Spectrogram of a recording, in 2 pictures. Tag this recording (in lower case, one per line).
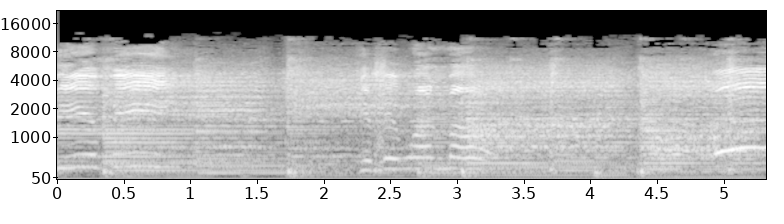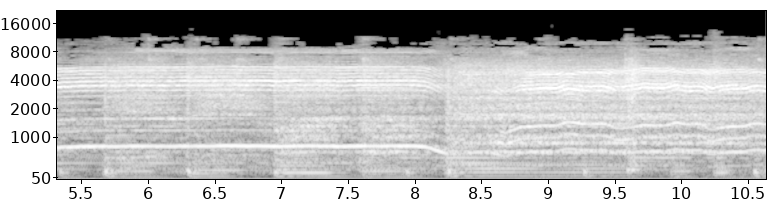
gospel music
music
